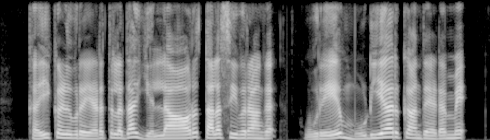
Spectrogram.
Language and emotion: Tamil, disgusted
